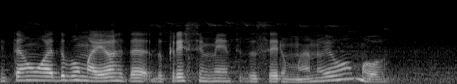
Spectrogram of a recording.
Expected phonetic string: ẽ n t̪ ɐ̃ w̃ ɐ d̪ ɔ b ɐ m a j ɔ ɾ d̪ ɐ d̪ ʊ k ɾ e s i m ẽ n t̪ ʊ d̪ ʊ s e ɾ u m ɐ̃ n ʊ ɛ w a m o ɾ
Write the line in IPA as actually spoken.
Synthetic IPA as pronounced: ẽ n t̪ ɐ̃ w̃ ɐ d̪ u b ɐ m a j ɔ ɾ d̪ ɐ d̪ ʊ k ɾ e s i m ẽ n t̪ ʊ d̪ ʊ s e ɾ u m ɐ̃ n ʊ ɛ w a m o ɾ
